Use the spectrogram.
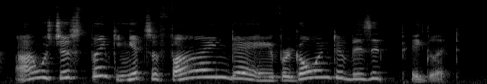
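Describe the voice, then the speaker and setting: A woman's high, put-on character voice at a fairly slow pace. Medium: read story.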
